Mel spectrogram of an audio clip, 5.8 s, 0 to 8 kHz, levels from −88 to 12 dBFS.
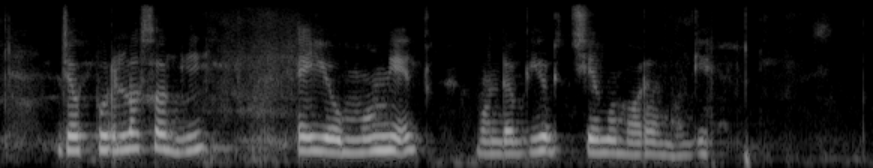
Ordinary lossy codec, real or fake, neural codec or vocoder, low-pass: none; fake; codec, 16 kHz, 2 kbps, FunCodec, trained on Chinese and English, 25 frames a second; 7.2 kHz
